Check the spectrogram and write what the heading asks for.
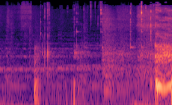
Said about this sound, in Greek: Αχ. Τώρα που με έφερες νερό και ήπια, μπορώ να τα πω καλύτερα.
